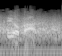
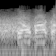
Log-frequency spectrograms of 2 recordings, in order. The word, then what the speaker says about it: Seelbach: Spells his name, S-E-E-L-B-A-C-H, and up until about a month ago, it was pronounced as it was spelled, Stelbach. But Chuck wanted to change, the pronunciation changed anyway. Stelbach, a right-handed batter, he struck out his first time, and he chops one foul off to the left.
